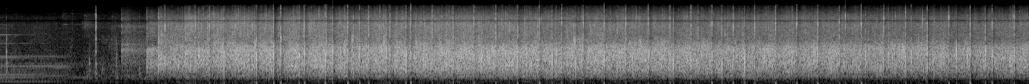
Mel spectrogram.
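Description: The last notes of a musical performance fade out, and about a second in a large audience breaks into applause. The dense, steady clapping then carries on at full strength.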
